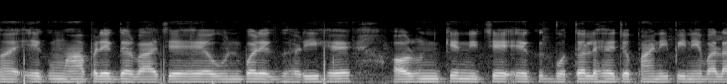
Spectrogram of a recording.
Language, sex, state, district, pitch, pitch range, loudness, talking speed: Hindi, male, Bihar, West Champaran, 130 Hz, 125-130 Hz, -16 LUFS, 175 wpm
